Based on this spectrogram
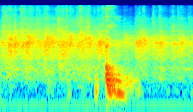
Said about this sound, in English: Let's give these both, all three, a big round of applause. Thank you.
